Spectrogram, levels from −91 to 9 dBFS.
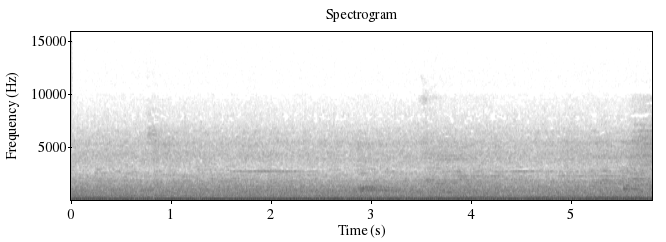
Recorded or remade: remade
